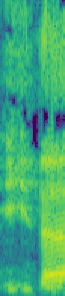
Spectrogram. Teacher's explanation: Wal qamari idza, za di sini zal. Dia kena keluar lidah sikit.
